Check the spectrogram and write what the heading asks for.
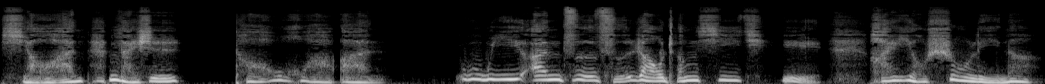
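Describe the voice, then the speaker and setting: A man voicing a puzzled older female nun, speaking slowly in a raised, wavering voice, with a husky tone. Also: on the high side, very animated, dark tone, no room sound, clean studio sound, pitched above the performer's own voice, full character voice. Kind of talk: storytelling performance.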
